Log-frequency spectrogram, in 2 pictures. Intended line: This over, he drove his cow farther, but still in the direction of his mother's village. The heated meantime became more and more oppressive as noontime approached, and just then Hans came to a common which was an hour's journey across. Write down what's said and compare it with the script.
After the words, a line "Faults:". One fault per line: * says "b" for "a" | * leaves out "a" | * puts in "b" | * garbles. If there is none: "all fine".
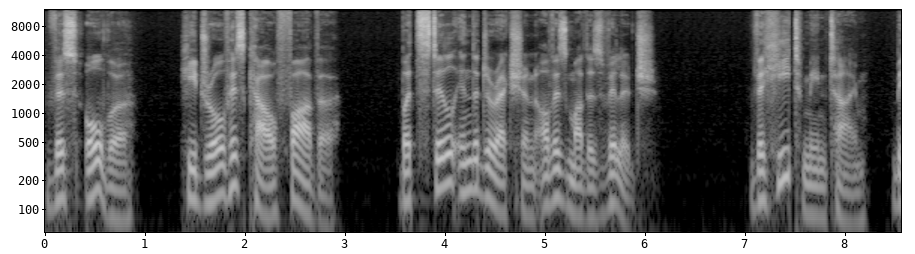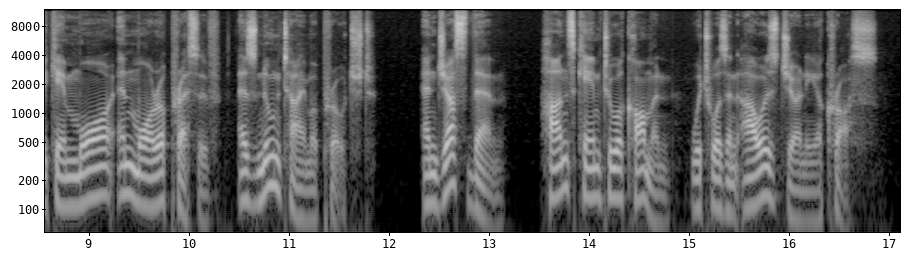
This over, he drove his cow farther, but still in the direction of his mother's village. The heat meantime became more and more oppressive as noontime approached, and just then Hans came to a common which was an hour's journey across.
Faults:
* says "heat" for "heated"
